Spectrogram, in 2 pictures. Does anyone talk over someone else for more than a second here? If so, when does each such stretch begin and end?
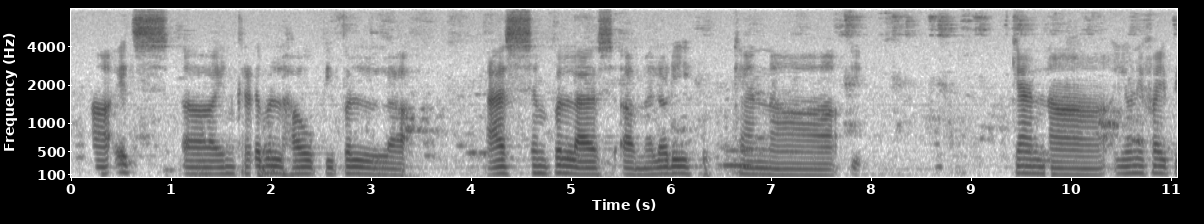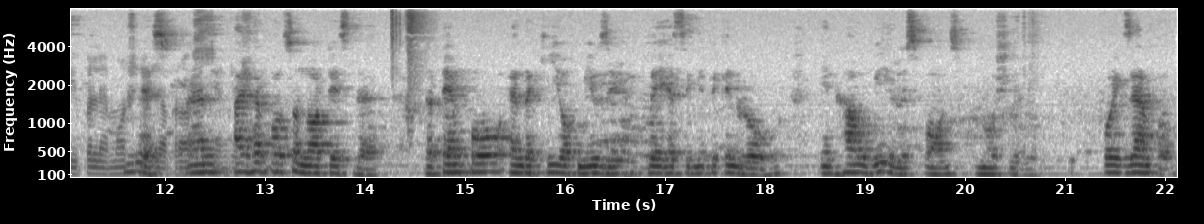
11.7-13.0

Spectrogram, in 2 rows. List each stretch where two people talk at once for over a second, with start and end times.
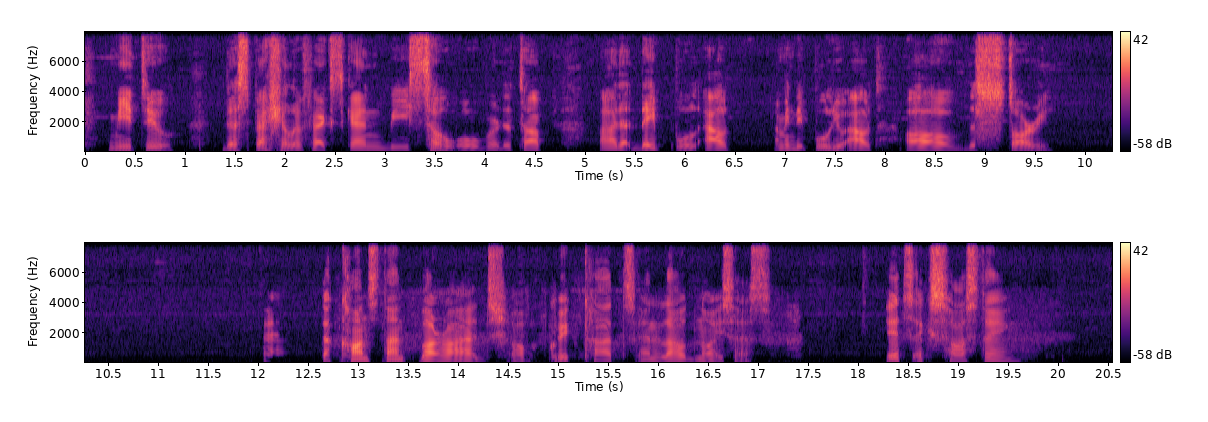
none

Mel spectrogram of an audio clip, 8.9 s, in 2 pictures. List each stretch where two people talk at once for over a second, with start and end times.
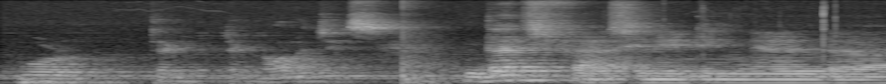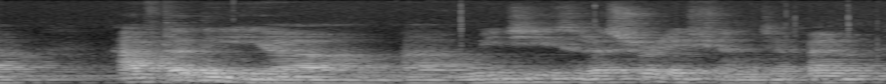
none

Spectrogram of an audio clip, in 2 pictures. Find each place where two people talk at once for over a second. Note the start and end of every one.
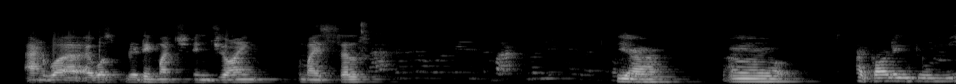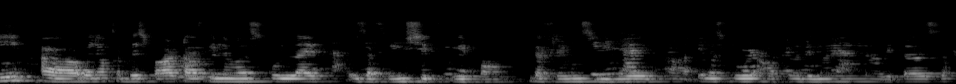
none

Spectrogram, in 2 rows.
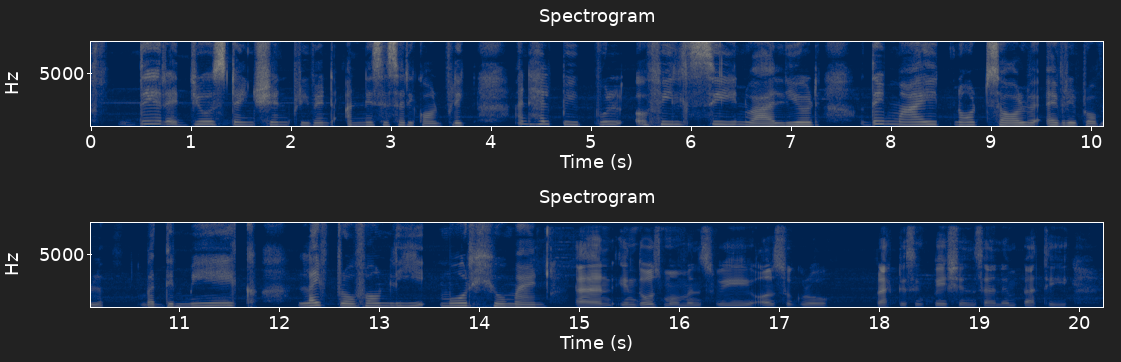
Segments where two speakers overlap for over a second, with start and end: none

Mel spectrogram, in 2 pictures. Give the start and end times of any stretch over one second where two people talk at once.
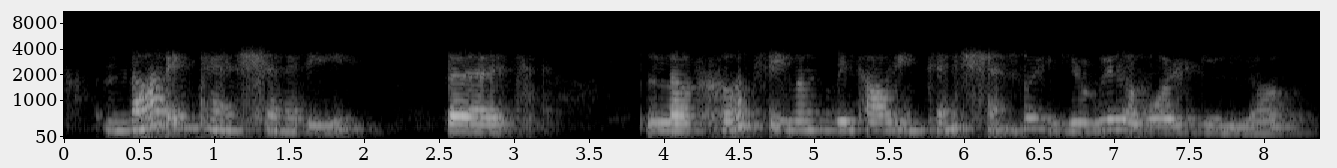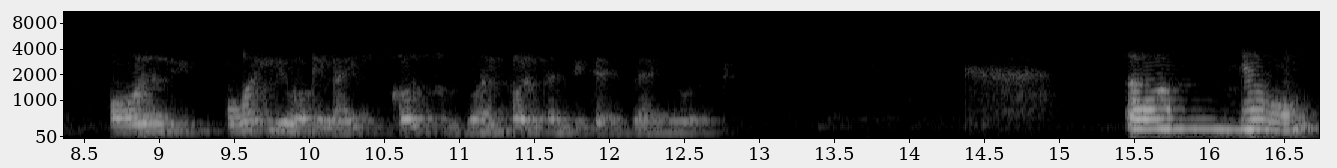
none

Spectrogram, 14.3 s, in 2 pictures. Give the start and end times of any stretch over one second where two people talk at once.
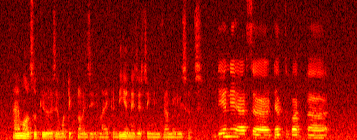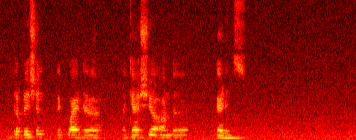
none

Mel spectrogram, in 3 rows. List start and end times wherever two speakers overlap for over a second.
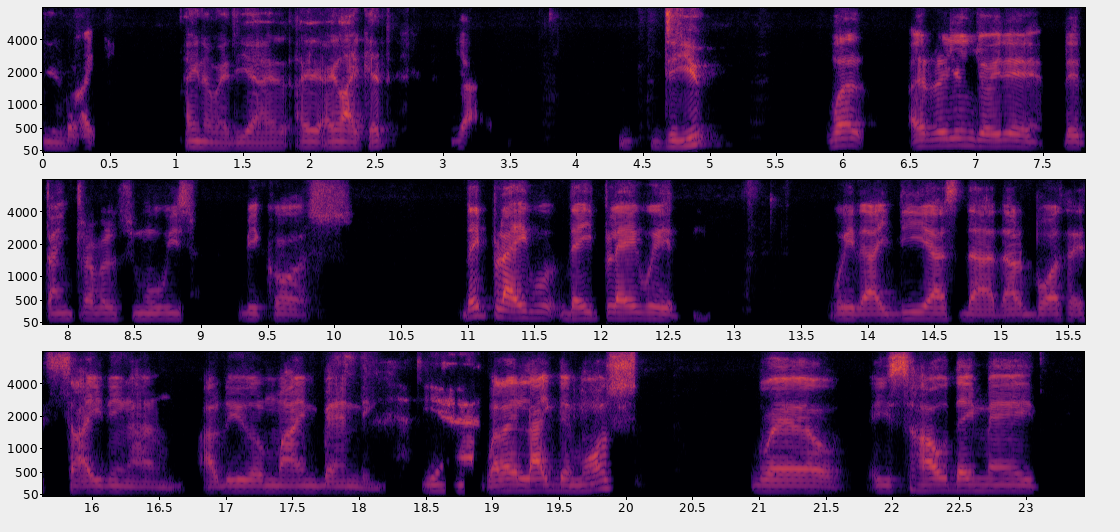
none

